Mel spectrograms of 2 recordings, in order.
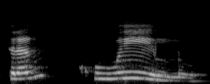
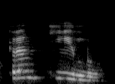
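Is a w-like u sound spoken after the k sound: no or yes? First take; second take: yes; no. First: A w-like u sound follows the k sound. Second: The k sound goes straight into the vowel. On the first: The speaker calls it right. "Também ouvi um pouquinho o som do U" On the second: The speaker calls it wrong. "sem ouvir o som do U"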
